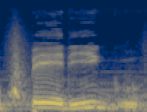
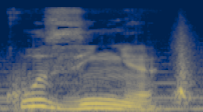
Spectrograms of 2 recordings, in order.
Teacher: todas as vogais se tornam Altas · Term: vogal alta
